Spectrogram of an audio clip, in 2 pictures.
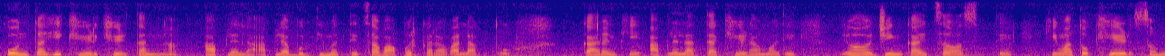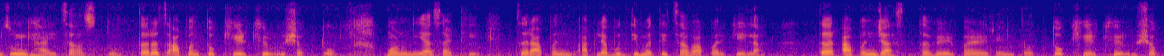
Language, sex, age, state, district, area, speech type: Marathi, female, 60+, Maharashtra, Akola, urban, spontaneous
